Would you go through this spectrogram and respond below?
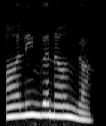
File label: "ಆಲಿಂಗನಾಂಗ", Kannada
